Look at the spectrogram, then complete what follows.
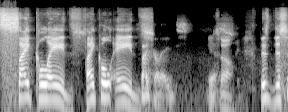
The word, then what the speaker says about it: Cyclades: Pronunciation. Okay. I mix everything up in my head. I am a screwball cyclade of milkshake in my head. It's Cyclades.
